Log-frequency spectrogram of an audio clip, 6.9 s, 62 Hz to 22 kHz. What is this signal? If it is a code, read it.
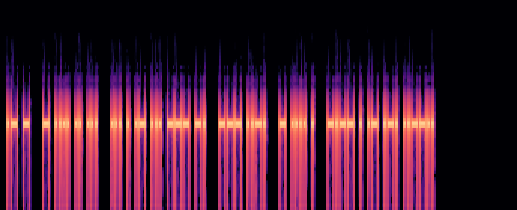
Morse code, heard as a keyed tone, about 44 wpm, 700 Hz. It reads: AT THIS SEASON OF THE YEAR?
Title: Sentences from Top 1400 Words 45wpm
